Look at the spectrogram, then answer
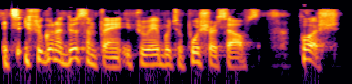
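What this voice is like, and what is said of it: Brazilian accent. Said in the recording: “You can definitely hear an accent, and I know you're from Brazil”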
